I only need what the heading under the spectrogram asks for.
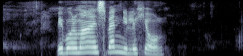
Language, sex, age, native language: Icelandic, male, 18-19, Icelandic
